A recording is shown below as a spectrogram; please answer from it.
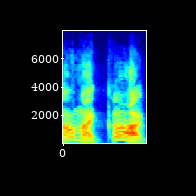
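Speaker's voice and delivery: loud, high blurt through a full mouth. Tasting rice with kale, talking with food in mouth. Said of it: "I have food in my mouth".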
